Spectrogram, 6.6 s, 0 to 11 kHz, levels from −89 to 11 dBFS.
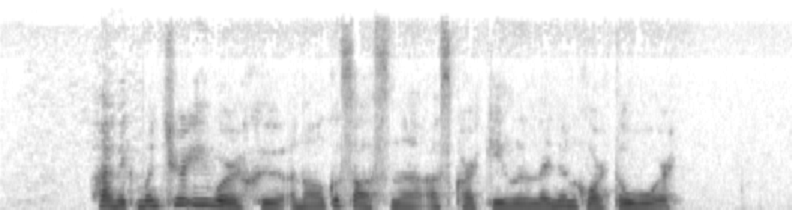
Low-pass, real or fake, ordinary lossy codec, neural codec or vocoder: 9.9 kHz; real; Opus, 32 kbps; none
